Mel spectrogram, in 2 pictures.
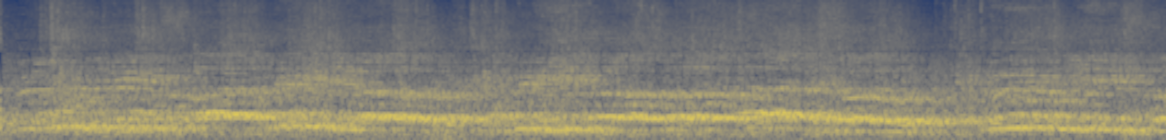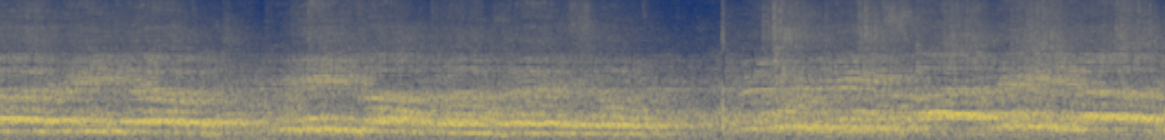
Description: who needs mourinho, fan chants; swansea

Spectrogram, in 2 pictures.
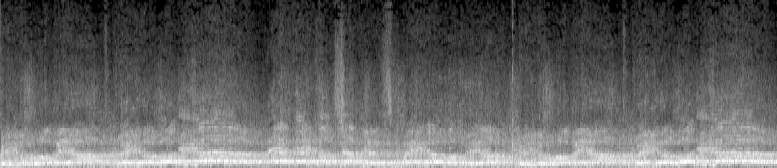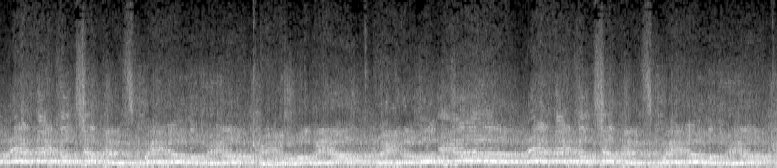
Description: fa cup champions we know what we are fanchants

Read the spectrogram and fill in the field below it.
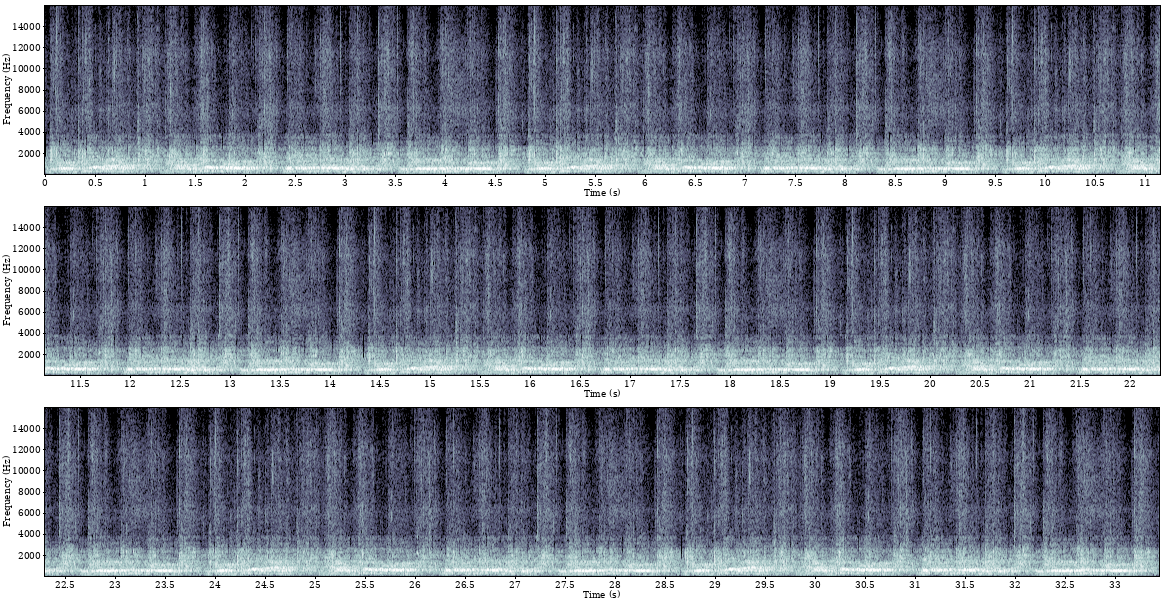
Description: burnley scum fanchants

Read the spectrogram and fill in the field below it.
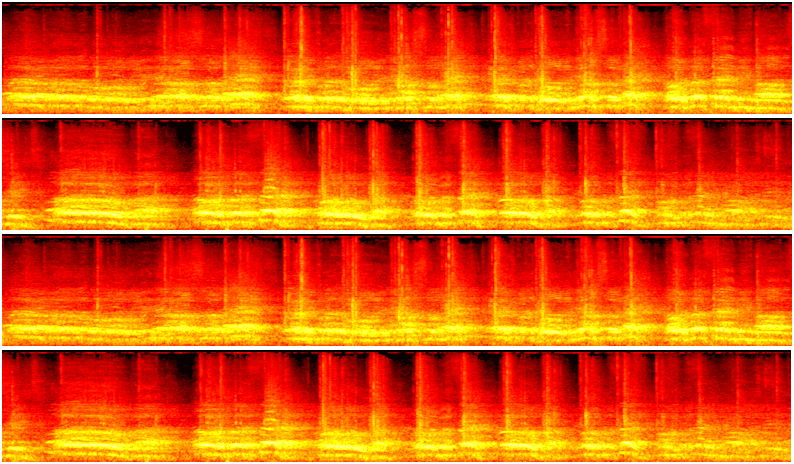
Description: who put ball arsenal net fanchants

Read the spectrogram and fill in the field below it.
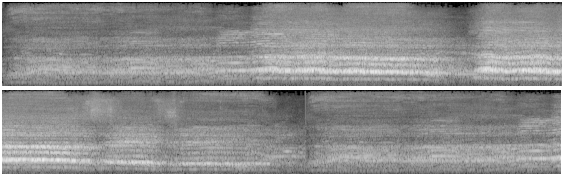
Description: city fanchants

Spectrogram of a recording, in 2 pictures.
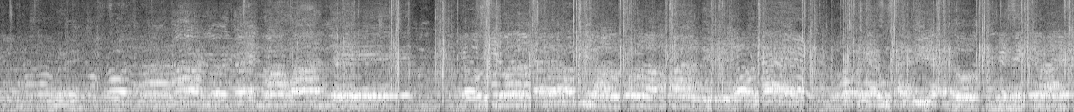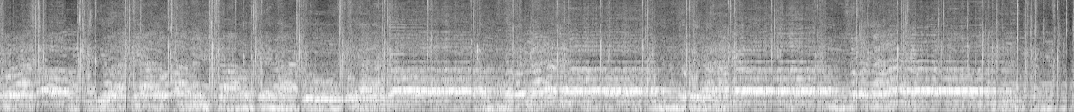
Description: yo soy canario y tengo aguante fanchants

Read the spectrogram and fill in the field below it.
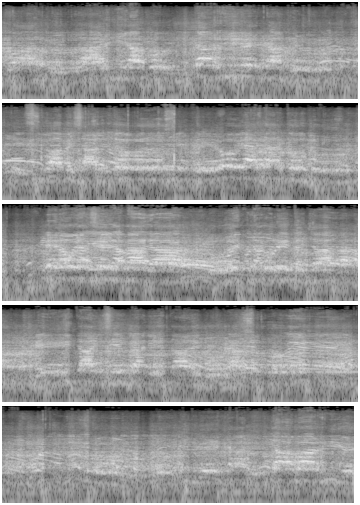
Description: screaming and always encouraging, chants

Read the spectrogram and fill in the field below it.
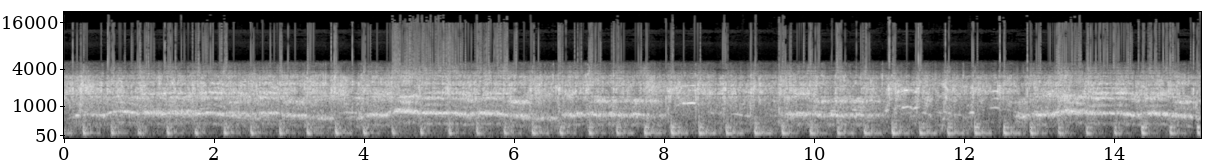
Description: staying up fanchants

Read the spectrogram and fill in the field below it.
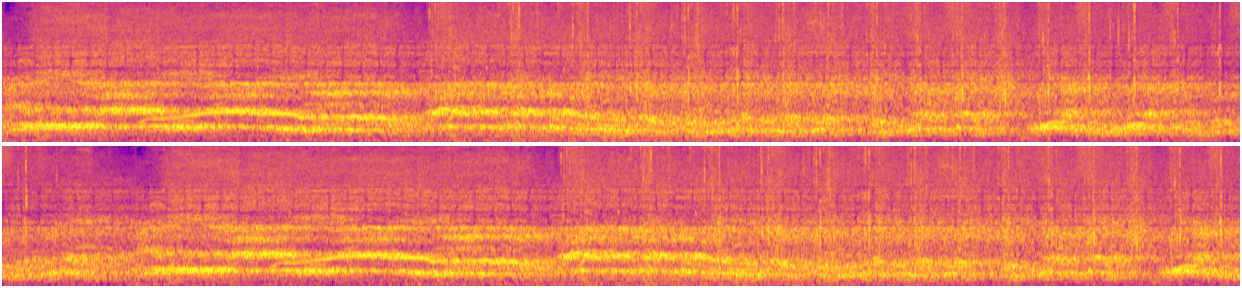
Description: eieieio, chants; city

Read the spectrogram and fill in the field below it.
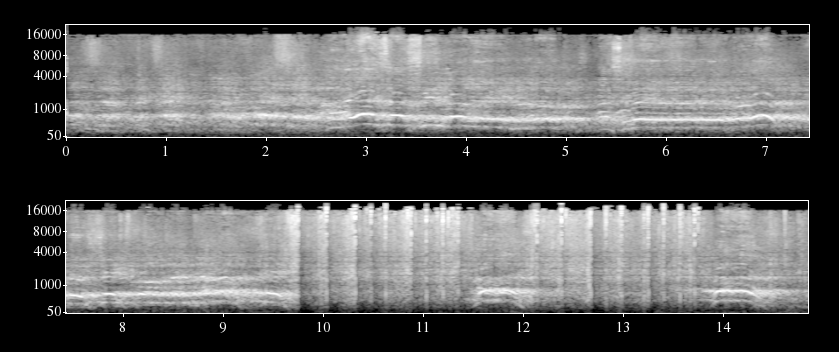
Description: molly malone fanchants; drfc

